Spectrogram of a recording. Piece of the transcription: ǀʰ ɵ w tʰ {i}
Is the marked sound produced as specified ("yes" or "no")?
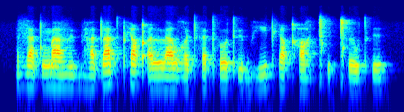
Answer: no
